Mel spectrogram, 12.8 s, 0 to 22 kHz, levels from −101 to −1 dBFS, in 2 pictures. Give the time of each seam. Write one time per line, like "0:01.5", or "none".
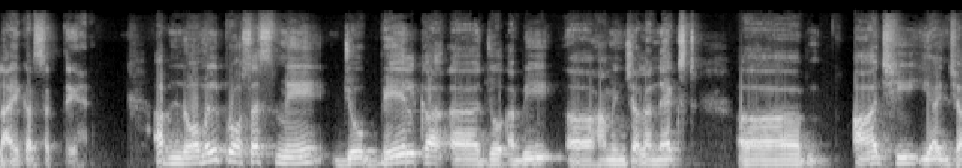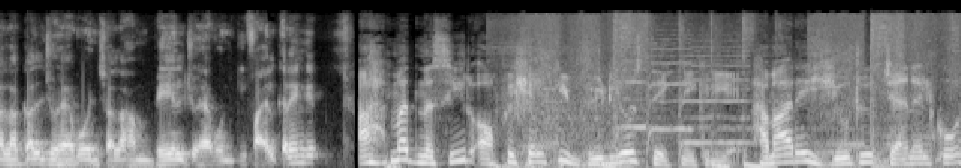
0:08.6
